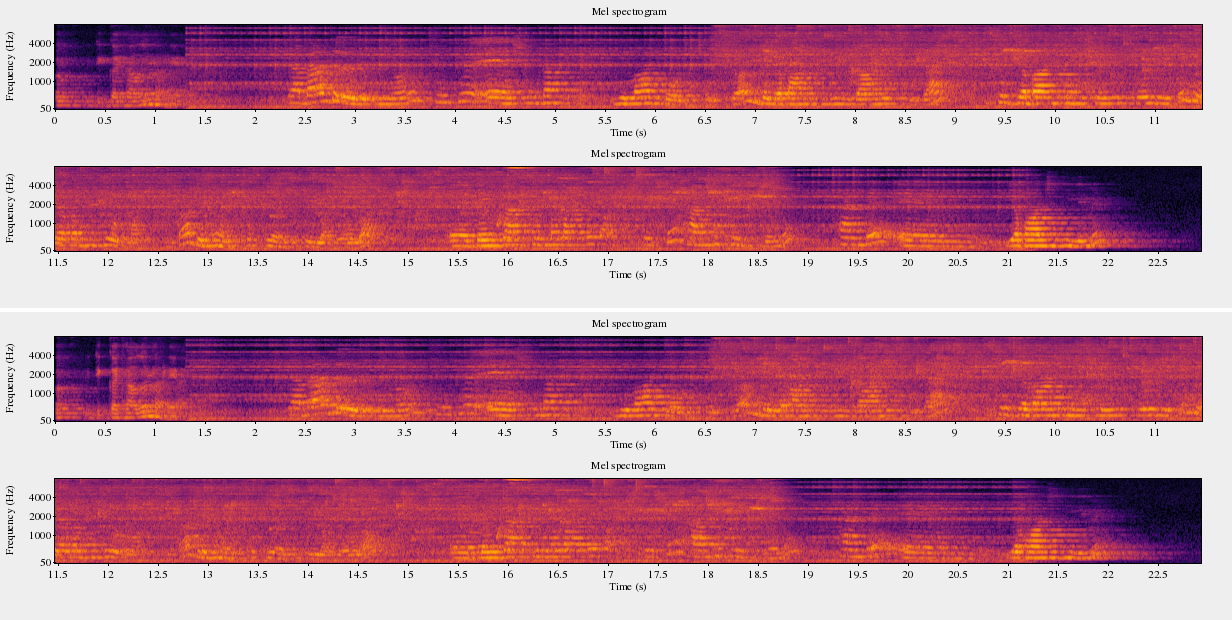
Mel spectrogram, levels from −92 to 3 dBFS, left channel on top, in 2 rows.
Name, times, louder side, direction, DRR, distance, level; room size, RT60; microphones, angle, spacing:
voice 1, 0.0-1.6 13.6-13.9 15.5-15.9, right 3 dB, 60° right, 5 dB, 0.4 m, -30 dB
sound 1, 1.3-21.2, left 1 dB, 25° left, 0.6 m, -33 dB
voice 2, 2.3-8.9 9.4-14.7 15.4-18.9 19.3-22.0, left 2 dB, 80° left, -2 dB, 0.4 m, -23 dB
sound 2, 6.5-18.7, right 1 dB, 35° right, 0.8 m, -28 dB
5.1 x 2.0 x 3.4 m, 1.3 s
head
